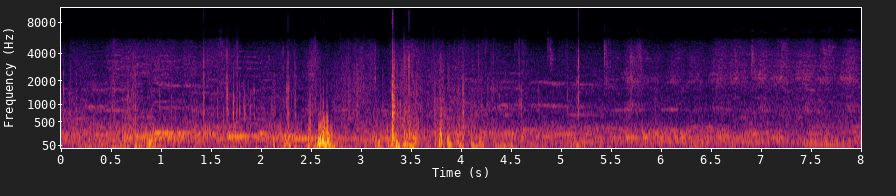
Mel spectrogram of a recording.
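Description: Phone microphone handling noise as the camera is moved about: rubbing and rumble with a few sharp knocks, the loudest about two and a half and three and a half seconds in.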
